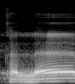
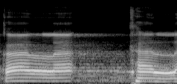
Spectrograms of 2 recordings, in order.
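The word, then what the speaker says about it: كلا: Dan terakhir tadi bacanya tadi baca kalla bal tukadzibuna kalla, tidak kalla ditekan kalla dah gitu. Kalau baca kita baca kalla, beda kan? Kalla lebih jelas.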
